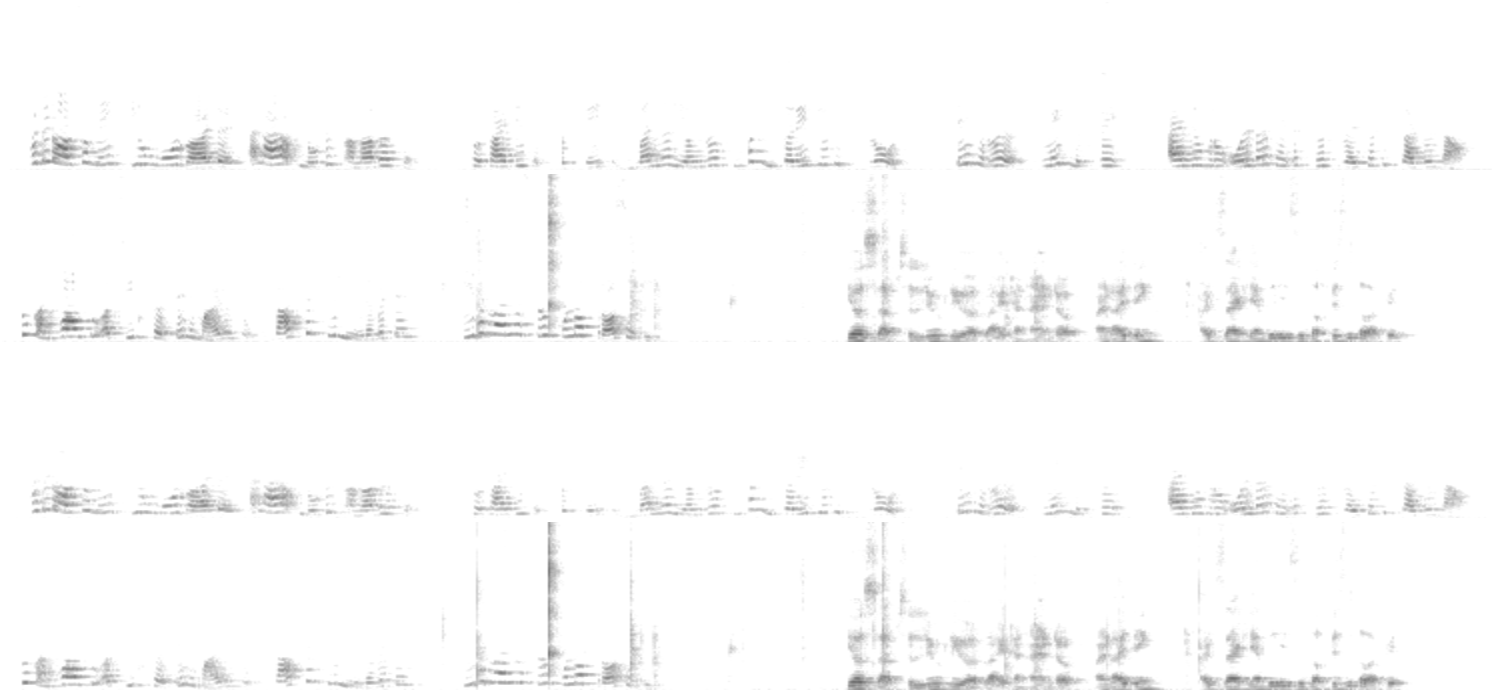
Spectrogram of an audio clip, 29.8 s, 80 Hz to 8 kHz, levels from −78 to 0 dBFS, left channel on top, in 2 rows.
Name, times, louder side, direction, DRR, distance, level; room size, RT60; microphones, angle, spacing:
voice 1, 0.3-4.1 4.7-9.0 9.5-11.2 11.7-14.7 15.1-19.0 19.5-21.5, left 5 dB, 80° left, 0.4 m, -50 dB
sound 1, 18.6-27.3, right 7 dB, 70° right, 0.5 m, -56 dB
voice 2, 23.3-26.4 26.9-28.8, right 1 dB, 5° right, 0.4 m, -46 dB
3.8 x 2.5 x 3.8 m
head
